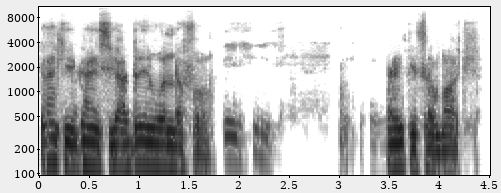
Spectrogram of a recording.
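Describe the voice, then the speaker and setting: A hoarse man with a cold, calling into an online meeting and speaking hesitantly with many fillers. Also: lowish voice, fairly even intonation, unhurried, darkish tone, dry recording, highs cut off. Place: London.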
